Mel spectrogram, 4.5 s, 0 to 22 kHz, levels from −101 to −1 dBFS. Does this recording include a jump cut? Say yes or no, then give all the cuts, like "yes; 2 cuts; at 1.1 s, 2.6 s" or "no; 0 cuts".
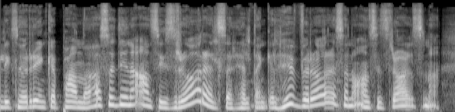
no; 0 cuts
